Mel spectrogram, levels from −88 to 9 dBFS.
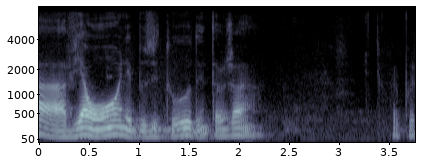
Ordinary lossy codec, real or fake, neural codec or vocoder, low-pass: none; real; none; 7.2 kHz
